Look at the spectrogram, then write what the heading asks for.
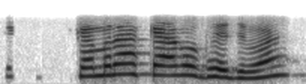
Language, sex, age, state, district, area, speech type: Maithili, female, 18-30, Bihar, Samastipur, rural, conversation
